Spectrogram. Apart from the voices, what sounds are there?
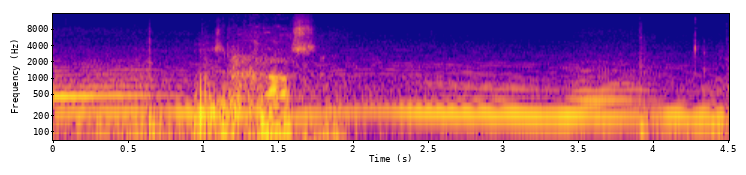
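LaFerrari supercar engine revving in GTA 5, a video game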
